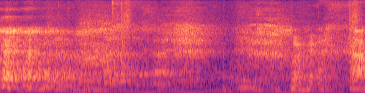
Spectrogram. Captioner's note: laughing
